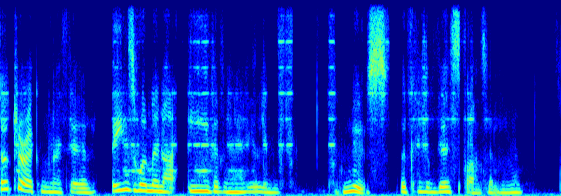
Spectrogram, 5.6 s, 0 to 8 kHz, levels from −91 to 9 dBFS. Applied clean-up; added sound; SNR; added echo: neural diffusion model UNIVERSE++.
